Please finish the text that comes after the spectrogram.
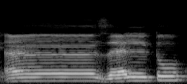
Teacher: نون کے اوپر ساکن ہے جس کی وجہ سے ہم اخفا کریں گے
